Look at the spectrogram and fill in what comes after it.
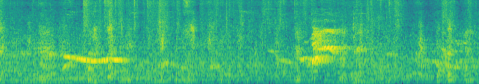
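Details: Black Shiba Inu puppies, six months old, at outdoor play: thin whining whimpers, one drawn-out cry early and a sharper yelp near the middle, amid light rustling background.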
